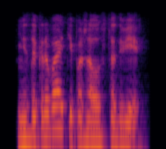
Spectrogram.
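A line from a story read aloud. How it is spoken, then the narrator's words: Shouted to neighbor. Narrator (Russian): крикнула Валентина Витальевна подходившему к подъезду соседу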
